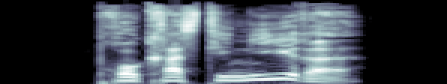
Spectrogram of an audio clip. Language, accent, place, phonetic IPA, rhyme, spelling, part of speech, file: German, Germany, Berlin, [pʁokʁastiˈniːʁə], -iːʁə, prokrastiniere, verb, De-prokrastiniere.ogg
- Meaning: inflection of prokrastinieren: 1. first-person singular present 2. first/third-person singular subjunctive I 3. singular imperative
